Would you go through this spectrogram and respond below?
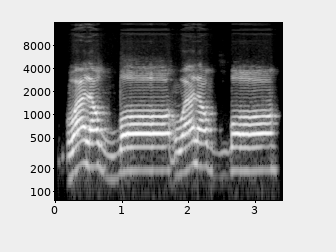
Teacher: makharijul huruf dhad itu adanya di tepi lidah dengan gigi geraham atas, baik mau kanan atau kiri atau dua-duanya. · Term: harful dhad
